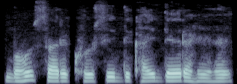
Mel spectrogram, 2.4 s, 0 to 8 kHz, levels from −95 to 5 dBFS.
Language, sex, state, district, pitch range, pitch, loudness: Hindi, male, Chhattisgarh, Balrampur, 120-130 Hz, 125 Hz, -21 LUFS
